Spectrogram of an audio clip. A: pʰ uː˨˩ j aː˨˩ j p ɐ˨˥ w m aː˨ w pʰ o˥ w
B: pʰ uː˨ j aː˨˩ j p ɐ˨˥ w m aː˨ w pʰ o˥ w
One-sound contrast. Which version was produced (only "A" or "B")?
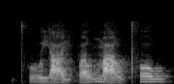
B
